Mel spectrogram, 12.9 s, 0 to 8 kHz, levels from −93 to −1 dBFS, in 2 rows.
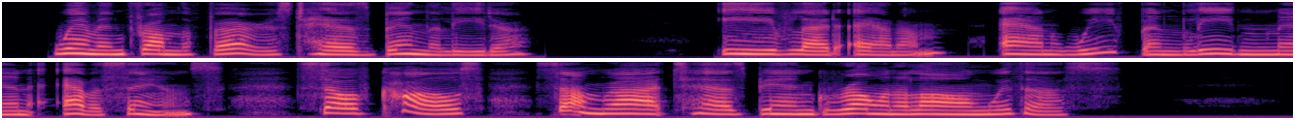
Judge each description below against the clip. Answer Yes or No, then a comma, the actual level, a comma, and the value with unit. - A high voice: Yes, high, 215 Hz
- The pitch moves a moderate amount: Yes, average, 3.1 semitones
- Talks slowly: No, average, 145 wpm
